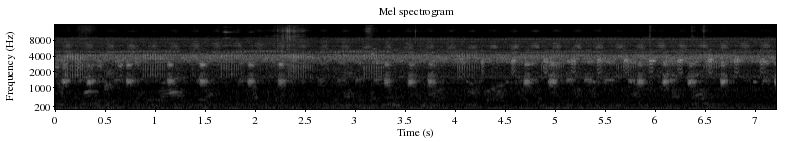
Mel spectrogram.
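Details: Loud chorus of frogs in the rice field behind a house: many overlapping short, clicking croaks repeat steadily throughout, forming a dense pulsing din.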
